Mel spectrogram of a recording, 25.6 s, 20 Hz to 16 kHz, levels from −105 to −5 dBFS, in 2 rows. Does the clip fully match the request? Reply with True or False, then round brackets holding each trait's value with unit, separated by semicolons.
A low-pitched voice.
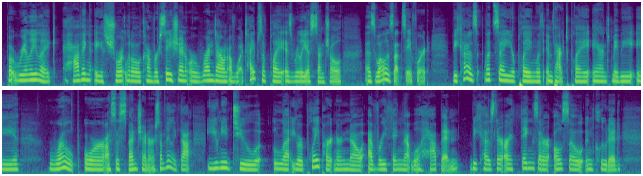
False (175 Hz)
